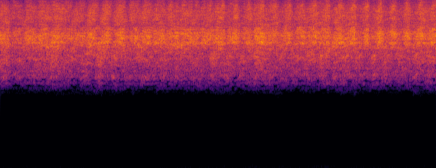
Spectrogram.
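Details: A cicada's call captured in stereo with an OPPO Reno A phone: an intense, unbroken high-pitched rasping drone, pulsing unevenly, steady in loudness throughout, with no other sounds.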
